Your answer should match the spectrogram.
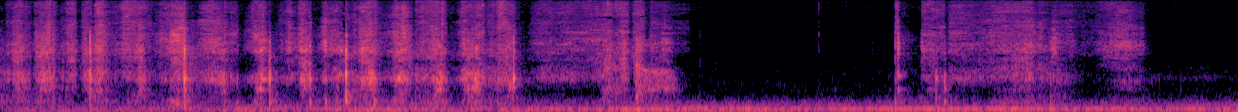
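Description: Metal spoon stirring quickly in a small plastic cup, mixing a liquid with fast scraping strokes, about five a second. The strokes stop about two and a half seconds in, leaving only a few faint clicks.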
